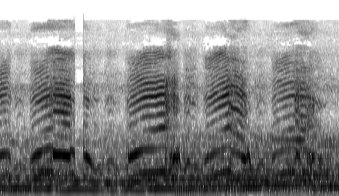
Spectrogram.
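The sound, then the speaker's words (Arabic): A young boy being weaned from nursing cries without stopping: repeated loud, high wailing bursts with wavering pitch, one after another. “يا مات الله، ما بال هذا الصبي لا يكف عن البكاء؟ اتق الله واحسن الى صبيك.”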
